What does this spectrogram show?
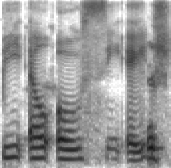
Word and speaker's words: Bloch: Because we have the Bloch guy, which is like Bloch. That's how it's spelled. I always said Block because I've heard it pronounced Block before.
